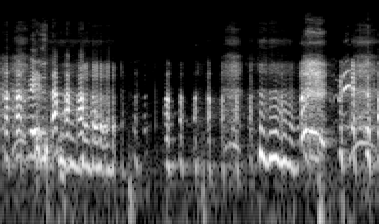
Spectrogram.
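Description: A young woman laughs, close to a microphone.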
